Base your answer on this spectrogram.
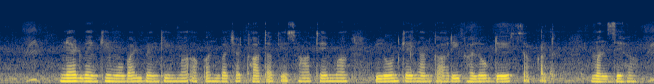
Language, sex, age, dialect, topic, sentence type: Chhattisgarhi, male, 18-24, Central, banking, statement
